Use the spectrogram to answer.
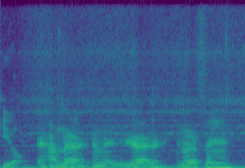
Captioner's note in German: Murmelt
